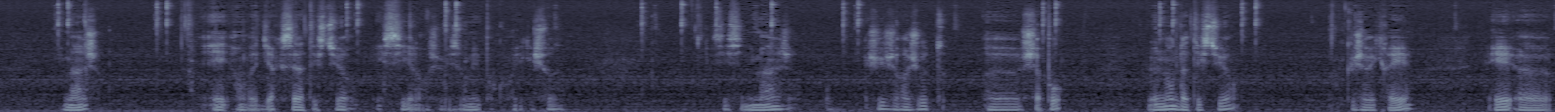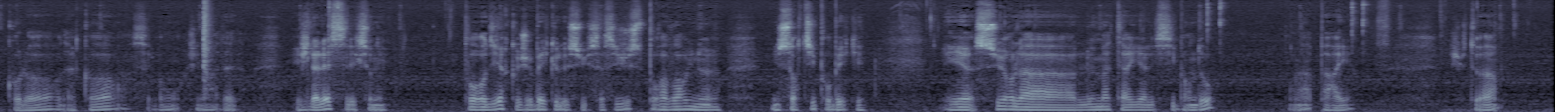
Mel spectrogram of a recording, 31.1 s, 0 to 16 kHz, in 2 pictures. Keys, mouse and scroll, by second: 2.4-3.8 scroll up 2, 3.8 click, 5.2-5.7 scroll up 4, 6.7 click, 6.9 click, 7.4 click, 8.7 click, 11.9 click, 19.1 click, 27.9 click, 29.4 click.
